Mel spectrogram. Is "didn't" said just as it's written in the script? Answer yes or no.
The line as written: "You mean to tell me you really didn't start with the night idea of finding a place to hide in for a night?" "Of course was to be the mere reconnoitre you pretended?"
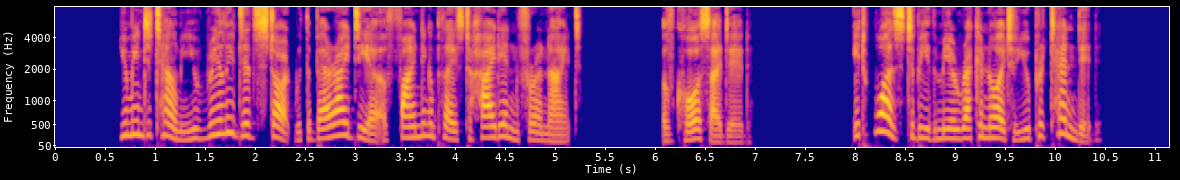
no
